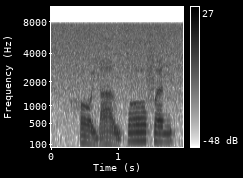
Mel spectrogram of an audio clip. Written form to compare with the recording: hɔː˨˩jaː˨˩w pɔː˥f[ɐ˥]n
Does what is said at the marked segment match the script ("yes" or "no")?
yes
